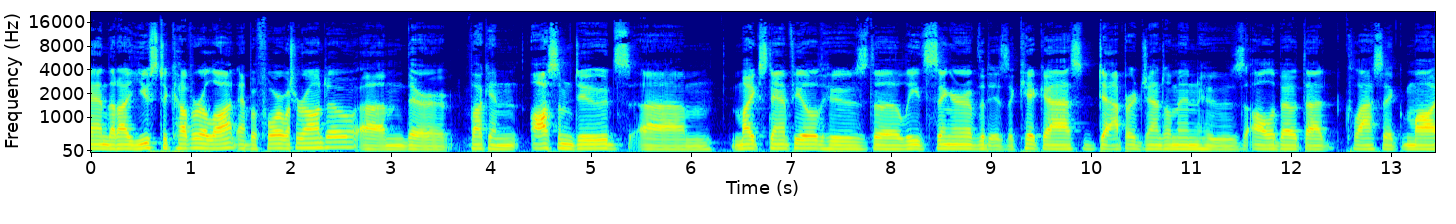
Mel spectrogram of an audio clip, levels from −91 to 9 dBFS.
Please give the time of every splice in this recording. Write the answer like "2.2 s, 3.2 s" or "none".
1.5 s, 2.0 s, 3.7 s, 6.3 s, 9.0 s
